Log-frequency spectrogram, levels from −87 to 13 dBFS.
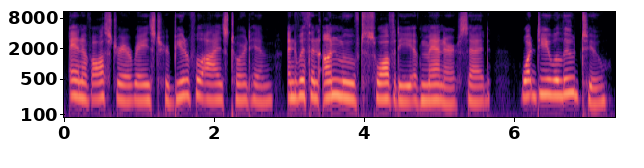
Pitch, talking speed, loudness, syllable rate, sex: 210 Hz, 180 wpm, -17 LUFS, 5.5 syllables/s, female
